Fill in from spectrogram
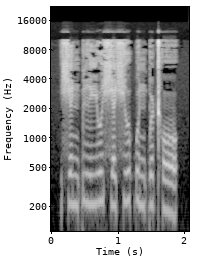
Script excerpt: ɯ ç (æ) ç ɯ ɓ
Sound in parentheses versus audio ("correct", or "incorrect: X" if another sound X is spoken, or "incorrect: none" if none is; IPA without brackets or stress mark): correct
